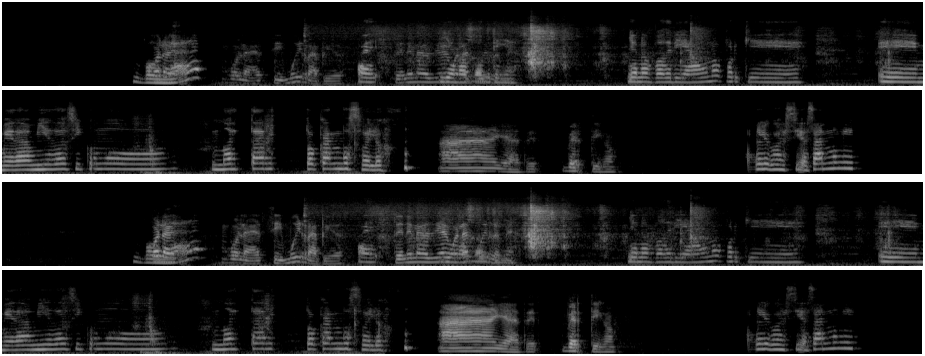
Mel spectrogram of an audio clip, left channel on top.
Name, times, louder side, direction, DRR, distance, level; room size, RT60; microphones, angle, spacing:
voice 1, 1.3-2.0 3.6-3.8 4.4-5.2 6.3-8.4 8.8-11.0 11.3-11.9 12.3-13.1 16.6-17.7, left 4 dB, 35° left, 0.3 m, -36 dB
sound 1, 2.1-13.0, right 3 dB, 15° right, 0.7 m, -42 dB
voice 2, 2.3-3.4 3.9-5.1 13.6-14.6 14.8-15.4, right 6 dB, 70° right, 0.4 m, -35 dB
2.6 x 2.1 x 3.0 m
head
